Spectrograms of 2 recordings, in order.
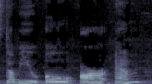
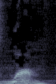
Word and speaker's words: worm: I know that the pronunciation is kind of confusing because it is very similar, worm and warm.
